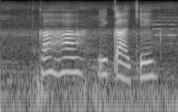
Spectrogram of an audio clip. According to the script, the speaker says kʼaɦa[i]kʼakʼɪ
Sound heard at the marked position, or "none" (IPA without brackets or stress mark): ɪ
